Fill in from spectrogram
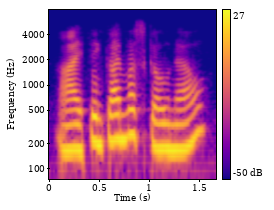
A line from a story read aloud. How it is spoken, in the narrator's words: he said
